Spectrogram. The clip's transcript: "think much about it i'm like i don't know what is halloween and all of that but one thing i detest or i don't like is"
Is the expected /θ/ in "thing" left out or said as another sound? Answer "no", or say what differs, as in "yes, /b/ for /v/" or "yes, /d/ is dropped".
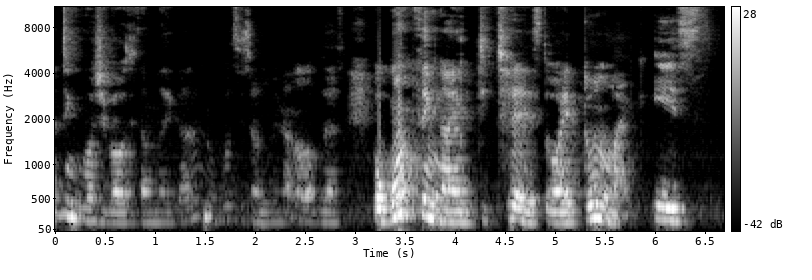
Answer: no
